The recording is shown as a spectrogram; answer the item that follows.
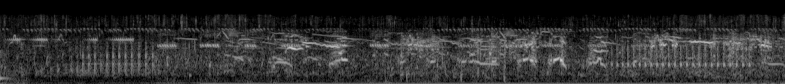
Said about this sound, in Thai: เสียงนี้เนี่ยก็หมายความว่าเราทั้งหมดกำลังเข้าเขตป่ากันแล้วค่ะ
